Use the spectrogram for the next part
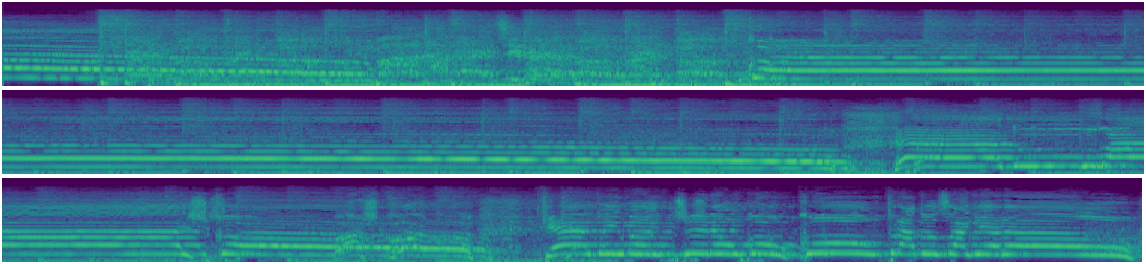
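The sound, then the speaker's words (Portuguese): A commentator's drawn-out goal shout for an own goal by Varela into the Independiente Medellín net after a cross from Cuiabano, one sustained wavering bellow held for many seconds, rising and falling in pitch over a loud, roaring stadium crowd. “Cuiabano descolou o cruzamento, desvio contra. Solta o grito.”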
